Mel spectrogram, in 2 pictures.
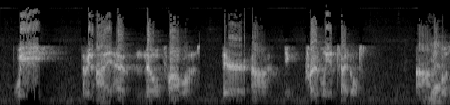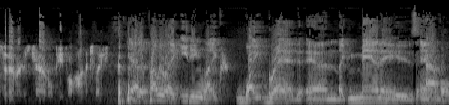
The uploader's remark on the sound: Live from House 1083 in the village. Over the phone.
